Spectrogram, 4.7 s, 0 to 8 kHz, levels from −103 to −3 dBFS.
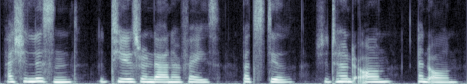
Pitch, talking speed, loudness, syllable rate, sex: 245 Hz, 205 wpm, -15 LUFS, 5.1 syllables/s, female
